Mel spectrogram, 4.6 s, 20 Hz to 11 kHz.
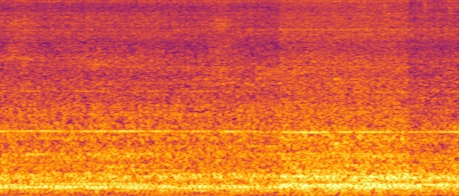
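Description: Keihan electric trains at a station platform: a steady hum with a thin, even whine, growing louder about three seconds in as a renewed 6000-series train pulls in.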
